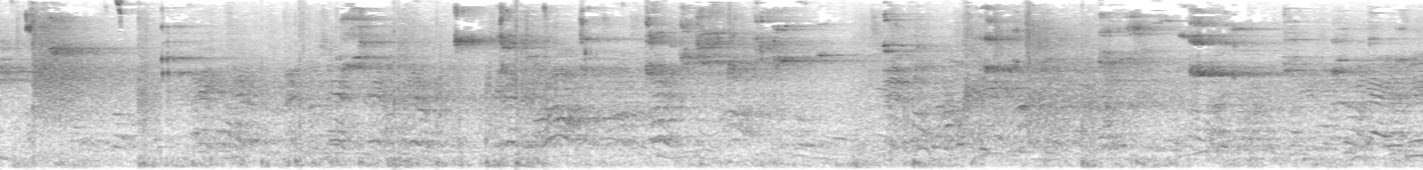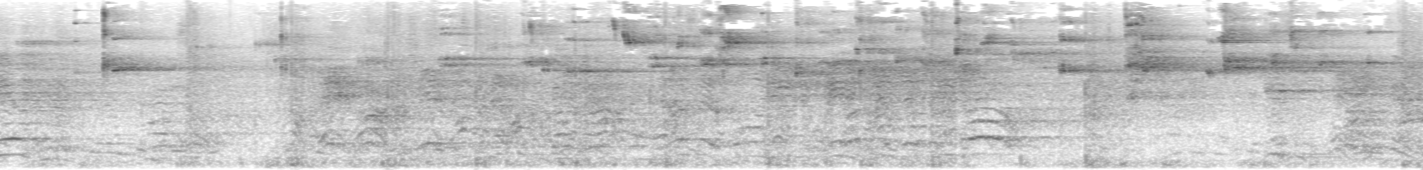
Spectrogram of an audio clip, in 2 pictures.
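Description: Young men call out in a large echoing gym.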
